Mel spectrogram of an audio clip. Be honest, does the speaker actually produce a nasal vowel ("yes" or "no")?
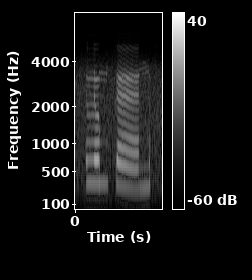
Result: no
